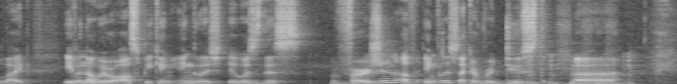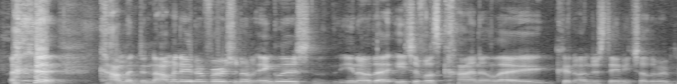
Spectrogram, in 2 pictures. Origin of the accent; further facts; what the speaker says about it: New Jersey, United States; moved away as an adult; now in Amsterdam, Netherlands; I grew up in New Jersey, like a suburb of New York.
